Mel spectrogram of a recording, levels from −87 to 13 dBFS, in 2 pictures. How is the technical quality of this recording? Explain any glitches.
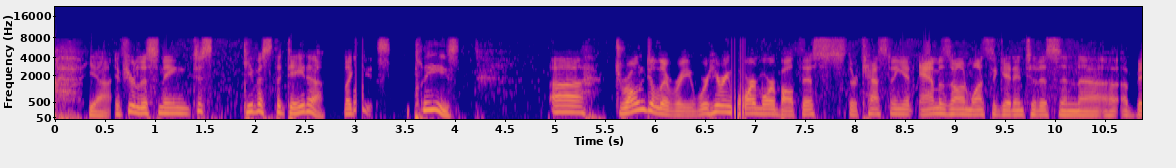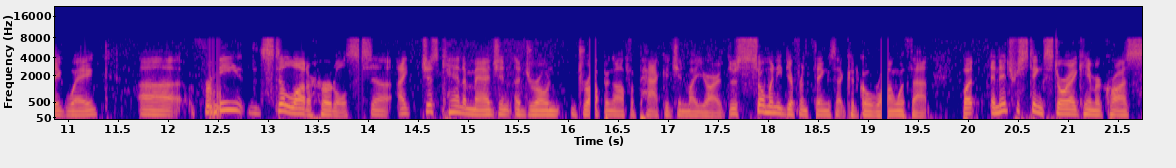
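The recording has two problems: heavy noise reduction throughout, and six brief dropouts from the Bluetooth link.

Overdone noise removal runs for the whole clip. The noise reduction is set too aggressively, so frequency bands near its noise estimate are cut hard, taking quieter parts of the voice with them. The background falls to near silence dotted with twinkling specks.

Unconcealed Bluetooth headset packet loss happens when audio packets between headset and phone fail to arrive and silence fills the gap, with nothing to smooth it over. It cuts abrupt holes at 3.00 to 3.07 s; at 6.76 to 6.90 s, where about 98 ms of scattered gaps chop the sound; at 12.41 to 12.52 s, just before "still a lot of"; at 13.90 to 13.94 s; at 16.21 to 16.27 s, between "can't imagine a drone" and "off a package in"; and at 19.13 to 19.20 s, between "things that could go" and "with that". 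The audio lost in each event totals 38 to 98 ms, and these totals fit lost packets of about 7.5 ms each. Their hard edges can click. The mSBC wideband headset codec carrying the call adds only light graininess.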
